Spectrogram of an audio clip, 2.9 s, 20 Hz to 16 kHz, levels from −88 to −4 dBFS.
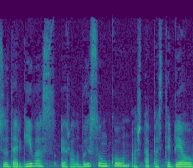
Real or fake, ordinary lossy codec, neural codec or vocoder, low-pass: real; MP3, 64 kbps; none; 14.4 kHz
